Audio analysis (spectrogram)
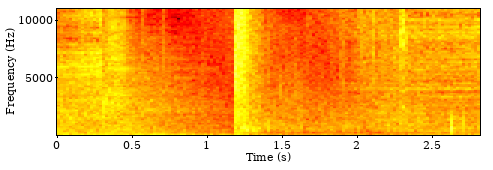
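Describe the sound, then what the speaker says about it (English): One sharp, loud rifle shot fired at a moose on a hunt, cracking out over a steady outdoor wind rumble and fading quickly. "The time to shoot is now."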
